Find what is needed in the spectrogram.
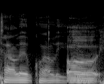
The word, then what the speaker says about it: Talib Kweli: And it was like for, you know, like you had people from like Public Enemy, Talib Kweli, if I'm saying his name right. – Talib Kweli.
